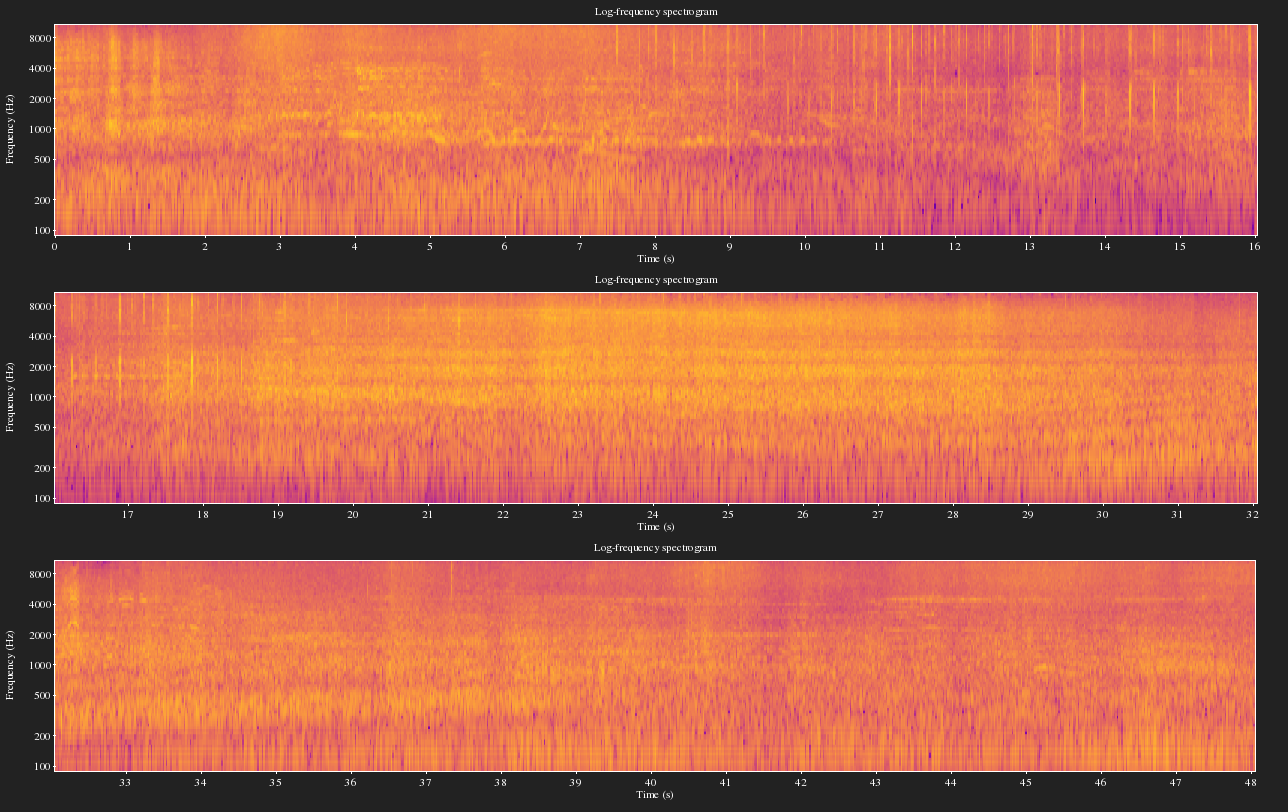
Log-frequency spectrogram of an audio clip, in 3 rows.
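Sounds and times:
jets flying past: 0.0 - 48.0.

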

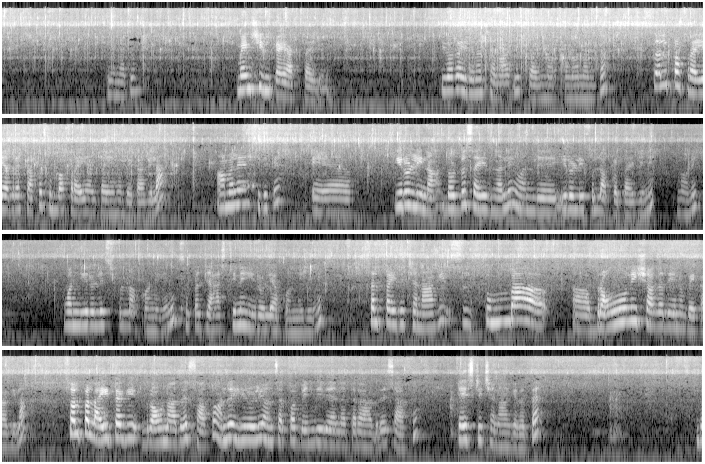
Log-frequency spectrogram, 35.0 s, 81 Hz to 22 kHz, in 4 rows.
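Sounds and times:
vegetables sizzling in oil: 0.0 - 35.0.

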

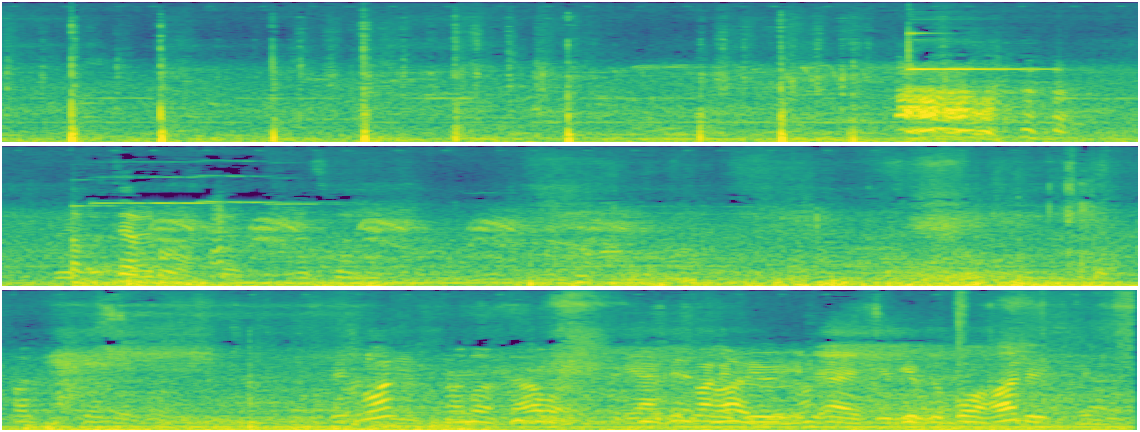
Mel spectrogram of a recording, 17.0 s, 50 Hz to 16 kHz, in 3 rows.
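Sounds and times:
voices: 0.0 - 17.0
harsh bird calls: 6.1 - 9.0.

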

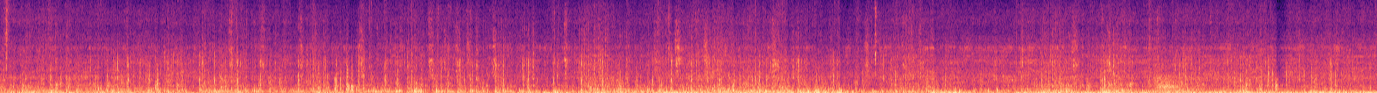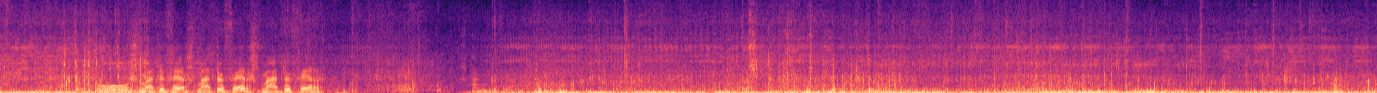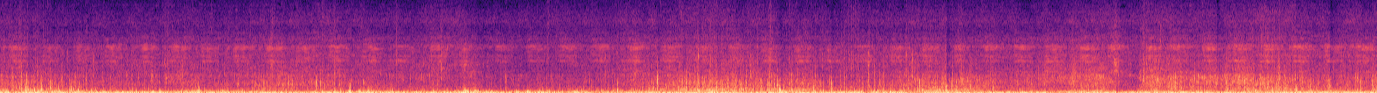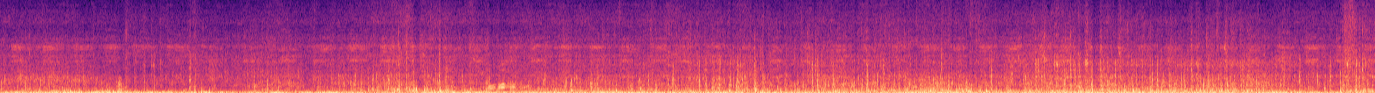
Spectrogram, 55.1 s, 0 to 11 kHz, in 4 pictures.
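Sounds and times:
bike rattles and clicks: 0.0 - 55.0
wind rumbling on microphone: 0.0 - 55.0.

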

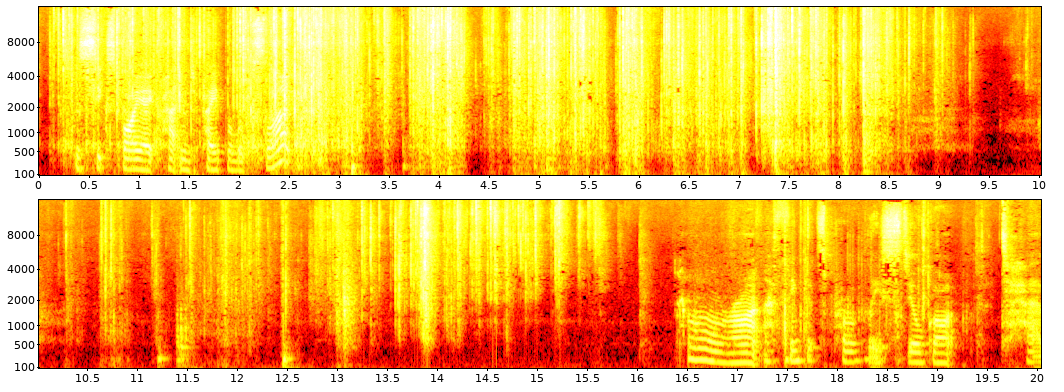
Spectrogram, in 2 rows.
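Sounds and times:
plastic packaging crinkling: 0.0 - 9.4, 10.2 - 15.8
paper and plastic rustles: 0.0 - 15.8.

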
